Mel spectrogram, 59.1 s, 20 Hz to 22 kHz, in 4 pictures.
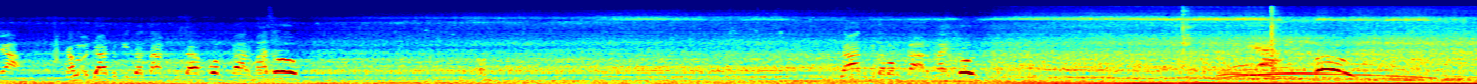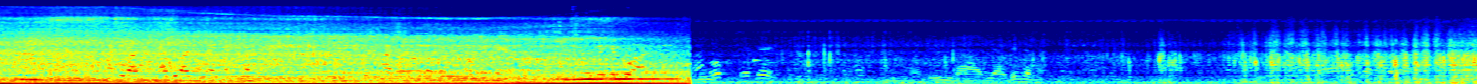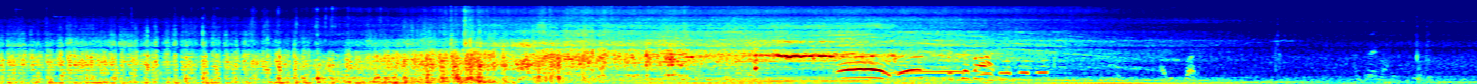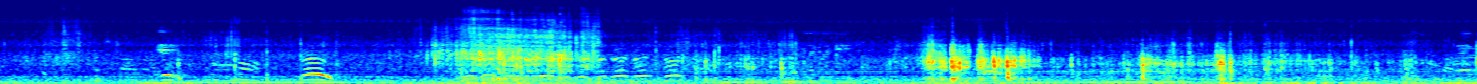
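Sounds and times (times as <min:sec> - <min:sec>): car engine revving hard: 0:00.3 - 0:21.7, 0:32.7 - 0:42.0
short rising and falling squeals: 0:02.6 - 0:21.7, 0:34.1 - 0:42.3
tyres spinning on gravel: 0:22.6 - 0:42.0, 0:46.0 - 0:59.0.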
